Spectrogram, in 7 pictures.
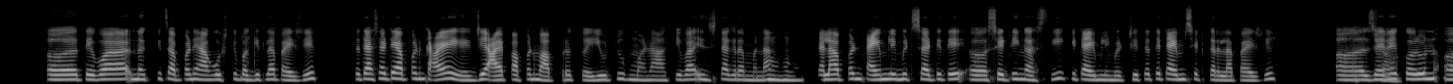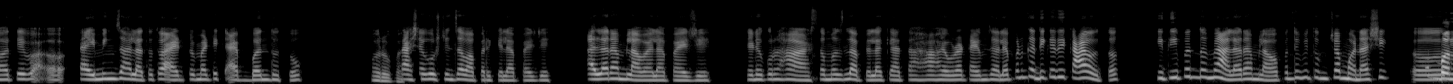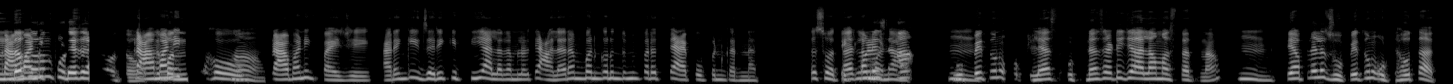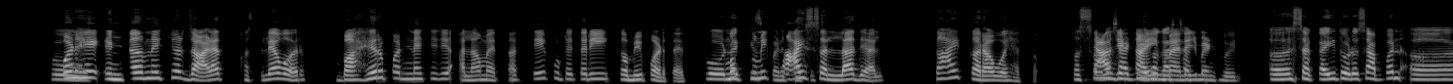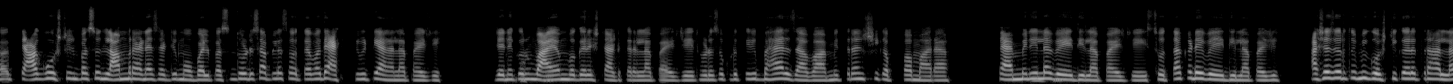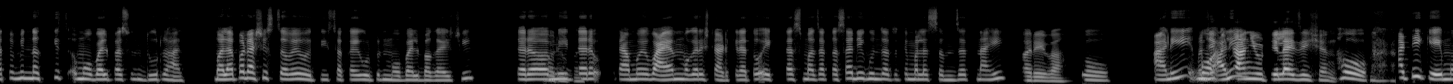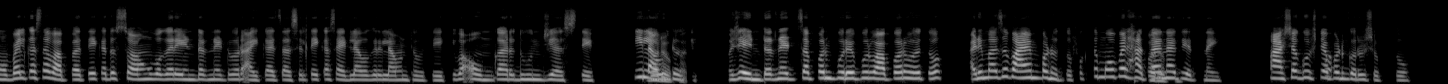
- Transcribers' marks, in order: other background noise; tapping; in English: "ओपन"; in English: "युटिलायझेशन"; chuckle; "साँग" said as "सोंग"
- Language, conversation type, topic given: Marathi, podcast, इंटरनेटमुळे तुमच्या शिकण्याच्या पद्धतीत काही बदल झाला आहे का?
